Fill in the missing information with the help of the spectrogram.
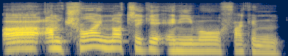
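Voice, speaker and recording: A man's voice: mid-range voice, a little slow, clean tone. A man hosting a casual livestream, swearing often and talking in a blunt, combative way. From Northern Ireland. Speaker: livestream host.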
